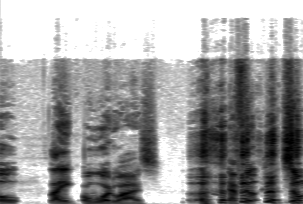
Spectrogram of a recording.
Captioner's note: laughs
